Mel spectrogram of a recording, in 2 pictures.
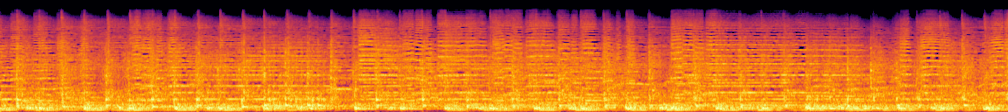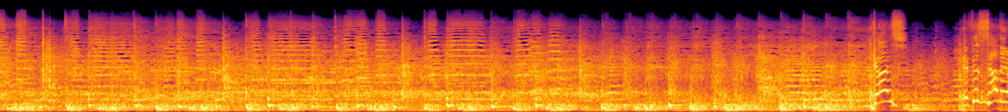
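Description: High school pep band playing, with a drumline of snare, tenor drums, bass drum and cymbals keeping a steady beat under the band. The music stops near the end.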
